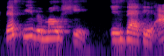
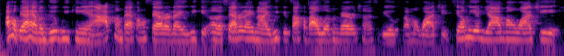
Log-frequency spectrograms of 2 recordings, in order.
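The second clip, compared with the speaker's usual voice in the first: ordinary delivery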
